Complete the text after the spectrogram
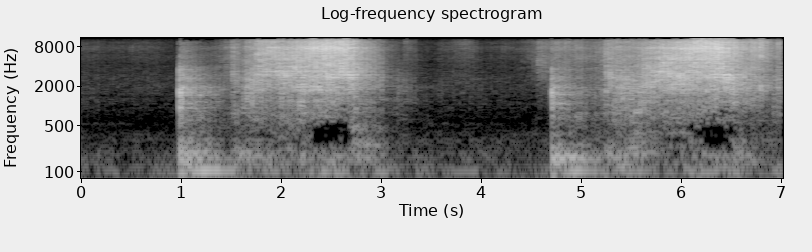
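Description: An electric hand planer whines and shaves wood in loud passes.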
